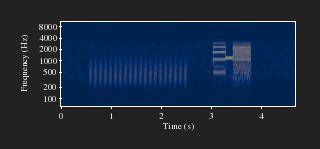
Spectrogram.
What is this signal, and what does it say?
Caller ID data burst, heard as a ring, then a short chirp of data, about 1200 baud, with hum.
